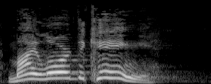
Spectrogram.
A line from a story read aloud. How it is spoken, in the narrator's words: David … he called out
